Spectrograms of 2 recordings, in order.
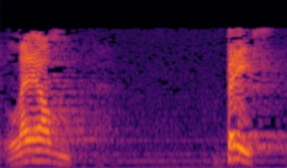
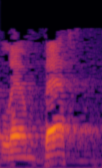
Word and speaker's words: lambast: How do you pronounce L-A-M-B-A-S-T? Lamb. Based. That's right. There's no dictionary in the land that will pronounce that lambast. I don't know whether I ever heard a preacher pronounce it correctly. It is lambast.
